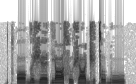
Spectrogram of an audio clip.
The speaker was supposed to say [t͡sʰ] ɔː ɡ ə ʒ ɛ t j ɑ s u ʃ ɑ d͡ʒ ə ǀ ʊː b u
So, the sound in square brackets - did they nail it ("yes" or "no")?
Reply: no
